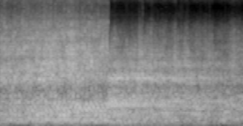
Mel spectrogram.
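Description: A vintage warbird's propeller engine drones loudly and steadily overhead at an air show in Wanaka, New Zealand, its tone shifting slightly as it passes.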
